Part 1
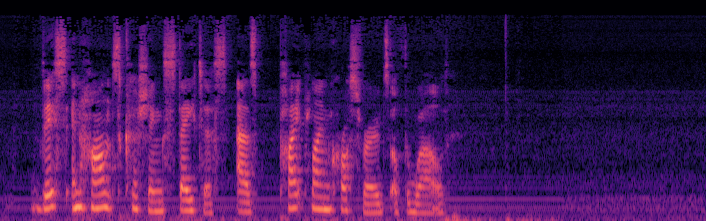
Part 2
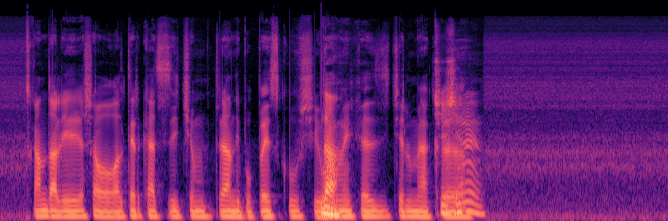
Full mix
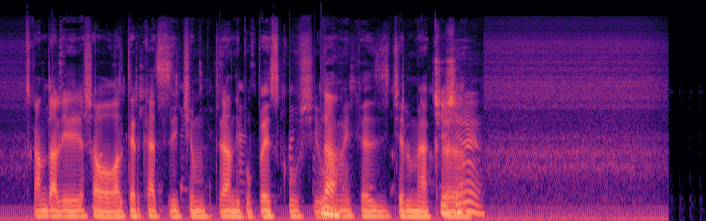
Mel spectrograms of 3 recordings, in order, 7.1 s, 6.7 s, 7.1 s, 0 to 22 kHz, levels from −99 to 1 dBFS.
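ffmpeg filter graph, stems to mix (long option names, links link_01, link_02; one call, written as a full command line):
ffmpeg -i stem1.wav -i stem2.wav -filter_complex "[0:a]equalizer=frequency=4200:width=3.8:gain=13.5,aeval=exprs='val(0)*pow(10,-25*if(lt(mod(10*n/s,1),2*abs(10)/1000),1-mod(10*n/s,1)/(2*abs(10)/1000),(mod(10*n/s,1)-2*abs(10)/1000)/(1-2*abs(10)/1000))/20)':channel_layout=same,volume=-10.5dB[link_01];[1:a]equalizer=frequency=5100:width=1:gain=4,dynaudnorm=framelen=120:gausssize=5:maxgain=7.5dB,aeval=exprs='val(0)+0.0158*(sin(2*PI*50*n/s)+sin(2*PI*2*50*n/s)/2+sin(2*PI*3*50*n/s)/3+sin(2*PI*4*50*n/s)/4+sin(2*PI*5*50*n/s)/5)':channel_layout=same,volume=-4.5dB[link_02];[link_01][link_02]amix=inputs=2:normalize=0" out.wav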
